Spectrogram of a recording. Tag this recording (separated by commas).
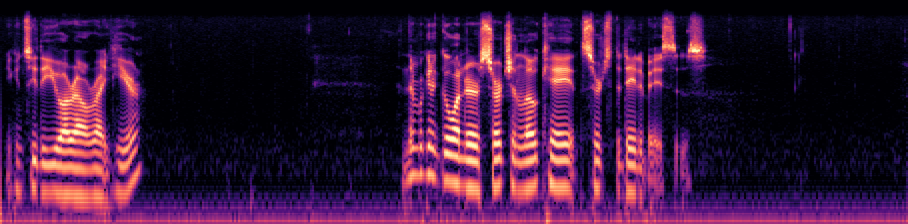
Speech, inside a small room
